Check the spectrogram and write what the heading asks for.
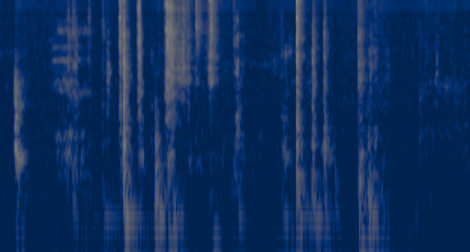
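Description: Plastic LEGO pieces clicking and clattering as they are handled and pressed together, a few faint, scattered clicks with gaps between.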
